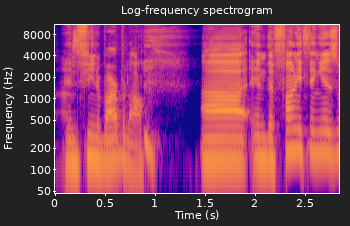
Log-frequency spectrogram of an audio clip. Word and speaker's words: phenobarbital: Phenobarbital.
